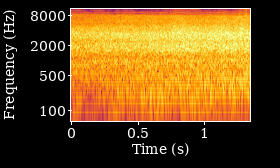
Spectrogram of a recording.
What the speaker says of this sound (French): La cascade d'Iléou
